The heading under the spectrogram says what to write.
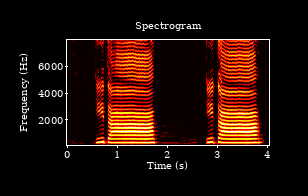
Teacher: جاءہم، وَلَمَّا جَاءَهُمْ کتاب، کاف کے نیچے زیر، تا پہ کھڑا زبر، تا کو ہم ایک الف کے برابر کھینچ لیں گے۔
